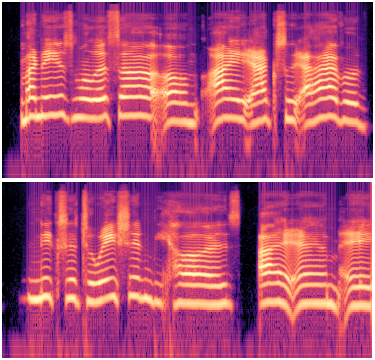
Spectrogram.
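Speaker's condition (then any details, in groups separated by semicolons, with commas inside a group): Cerebral palsy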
